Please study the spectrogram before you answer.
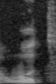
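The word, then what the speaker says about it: would: l sí se pronuncia Wood Ok profe gracias Sí en ambos la l no se pronuncia listo De hecho hay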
